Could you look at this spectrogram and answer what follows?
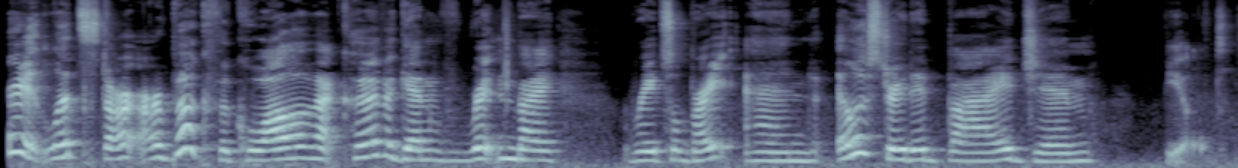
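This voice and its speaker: A woman's voice: mid-range voice, slow pace, a bit bright. A woman teacher giving a children's read-aloud lesson, speaking expressively and explaining things in simple terms.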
